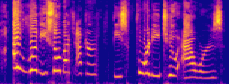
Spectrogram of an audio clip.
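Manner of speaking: high hammed-up swoon; mock lovesick voice. Mocking the lover who fell for her in two days. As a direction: gush like a smitten teen. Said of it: "is he like".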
